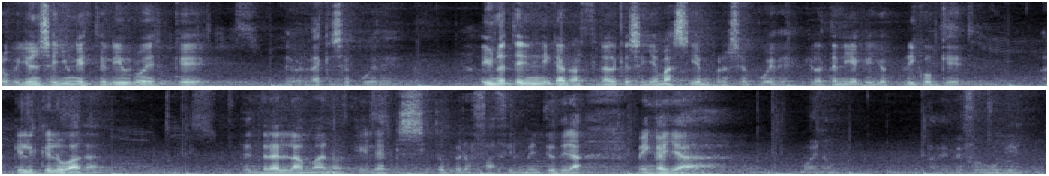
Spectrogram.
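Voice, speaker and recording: Music plays behind a man's voice. He talks at a very fast pace with fairly even intonation. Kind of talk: interview answer. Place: cafe. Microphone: lapel.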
